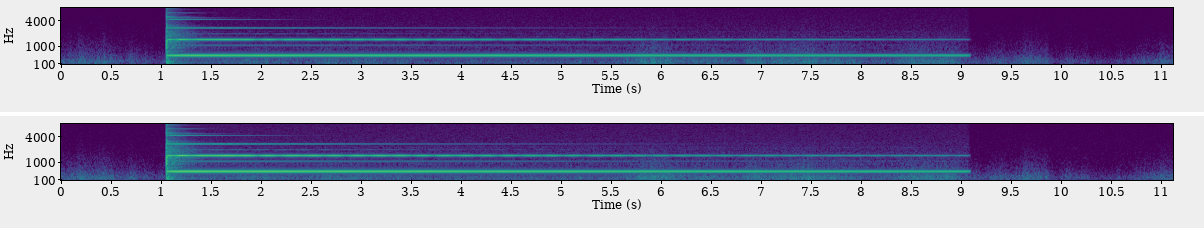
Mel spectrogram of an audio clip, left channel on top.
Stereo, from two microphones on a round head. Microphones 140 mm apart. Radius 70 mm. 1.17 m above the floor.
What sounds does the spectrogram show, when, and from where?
1.1 s a bell: 15° right (ahead or behind)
